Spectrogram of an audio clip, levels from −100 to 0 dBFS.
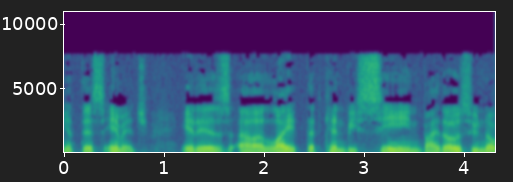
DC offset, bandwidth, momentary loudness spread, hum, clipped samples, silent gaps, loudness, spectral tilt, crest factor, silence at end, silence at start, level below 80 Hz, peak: under 0.1%; 8 kHz; 7 LU; none; under 0.1%; none; -22 LUFS; -5.5 dB/octave; 16 dB; 0 s; 0 s; -56 dBFS; -4 dBFS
